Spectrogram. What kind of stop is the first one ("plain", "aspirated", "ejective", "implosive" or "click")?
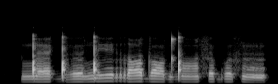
click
